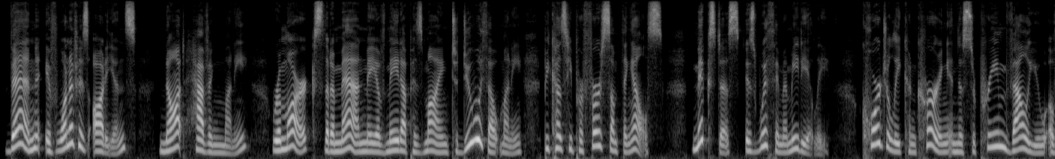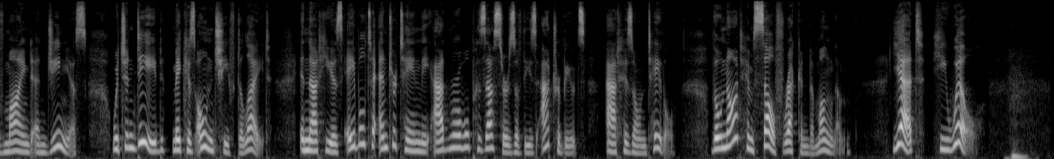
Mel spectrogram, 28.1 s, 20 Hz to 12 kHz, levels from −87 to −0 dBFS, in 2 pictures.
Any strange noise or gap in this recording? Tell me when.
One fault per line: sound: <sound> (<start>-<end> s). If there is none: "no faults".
sound: breath (27.5-28.0 s)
